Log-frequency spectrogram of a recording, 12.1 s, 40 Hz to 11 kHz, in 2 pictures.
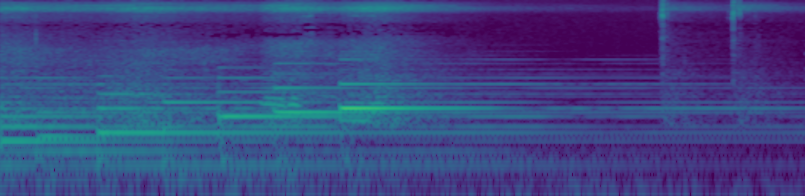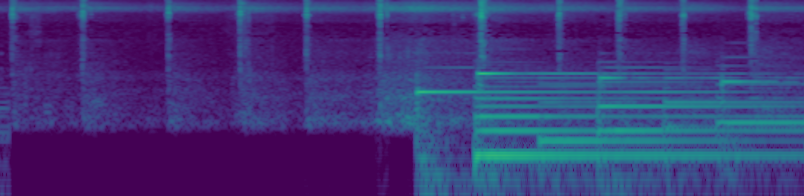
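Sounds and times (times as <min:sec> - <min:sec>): background music: 0:00.0 - 0:06.3, 0:09.0 - 0:12.0.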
